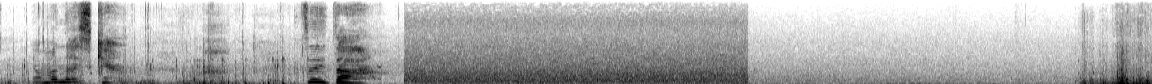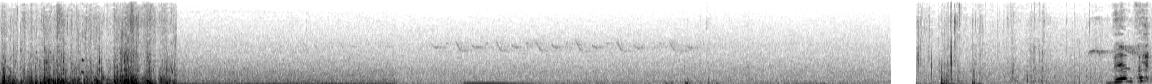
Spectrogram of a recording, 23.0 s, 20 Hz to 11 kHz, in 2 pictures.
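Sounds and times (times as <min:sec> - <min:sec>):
outdoor ambience: 0:00.0 - 0:23.0
steady rushing noise: 0:04.0 - 0:12.0
loud rustling and knocking: 0:10.8 - 0:13.3.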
